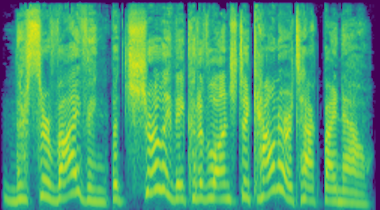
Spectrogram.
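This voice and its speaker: A woman voicing a polite, soft-hearted female android scientist who gives formal, earnest and expressive commentary on fights in a video game. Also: high voice, brisk, dry recording, clean studio sound. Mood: composed, curious. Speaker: match commentator.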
